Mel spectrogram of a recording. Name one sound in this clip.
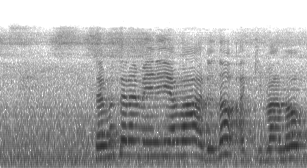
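A young woman speaks brightly and close to a microphone.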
